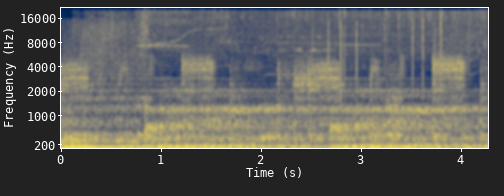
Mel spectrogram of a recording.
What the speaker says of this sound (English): With no vocal cords, a beluga emits warning sounds from its blowhole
